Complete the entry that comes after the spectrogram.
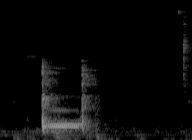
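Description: A phone dialing a call, heard faintly through the handset set beside a computer: a single steady tone of about half a second, followed by a softer short tone and low background hum.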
